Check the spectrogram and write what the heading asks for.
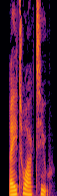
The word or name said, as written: retroaktiv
